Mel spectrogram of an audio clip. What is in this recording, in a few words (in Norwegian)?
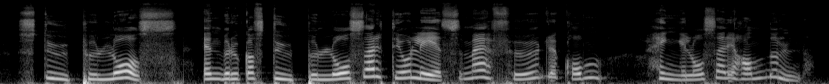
stupullås, Numedalsmål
